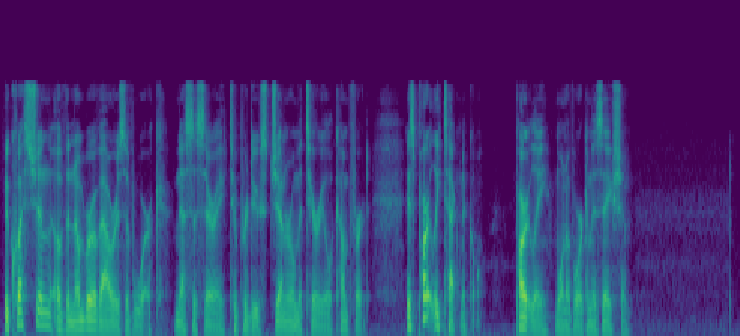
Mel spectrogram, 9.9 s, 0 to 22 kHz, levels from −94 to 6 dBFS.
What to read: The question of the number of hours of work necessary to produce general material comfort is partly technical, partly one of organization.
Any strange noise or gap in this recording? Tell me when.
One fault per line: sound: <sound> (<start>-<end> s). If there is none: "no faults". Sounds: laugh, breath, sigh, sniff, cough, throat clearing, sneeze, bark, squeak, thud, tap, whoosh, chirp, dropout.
no faults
